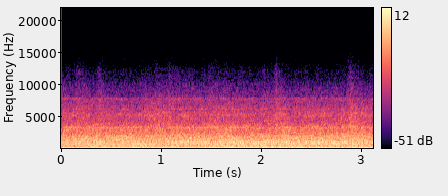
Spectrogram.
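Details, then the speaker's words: Freightliner diesel truck with EGR and turbo issue, restarted after erasing codes: steady deep rumble with actuator noise but no rising turbo whistle; turbo not spooling, failed VPOD control valve on block suspected, codes include turbo compressor inlet temperature. "actually let me start it again okay yeah see now you don't hear the turbo right now"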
